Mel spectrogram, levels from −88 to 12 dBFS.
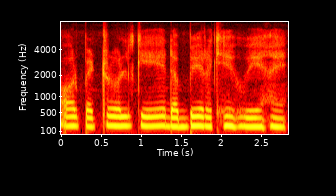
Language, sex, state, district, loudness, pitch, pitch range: Hindi, female, Karnataka, Koppal, -14 LUFS, 200 Hz, 190-205 Hz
